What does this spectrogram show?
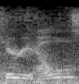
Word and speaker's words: Cary Elwes: Cary Elwes, is that how you say his name?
